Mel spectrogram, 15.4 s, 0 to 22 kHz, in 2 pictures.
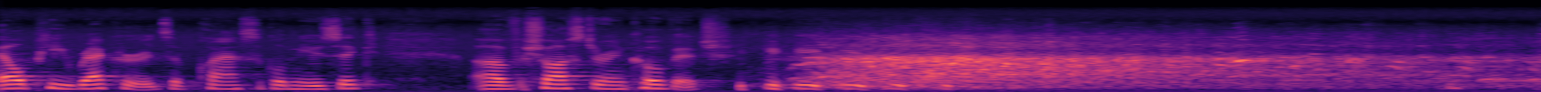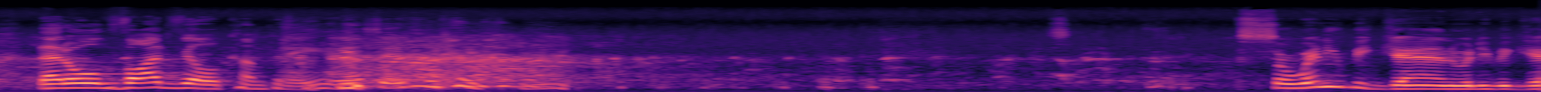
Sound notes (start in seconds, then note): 5.8 laughter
